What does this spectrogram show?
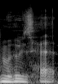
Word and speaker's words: musette: Musette. Pronounced Musette. The U is similar to the U in moon, and the E is a very light, almost silent. Okay, well, Vols Musette.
